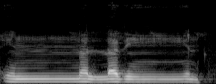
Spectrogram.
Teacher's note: وقفاً میں نون ساکن اور اس سے پہلے یا مدہ تو اس کو زیادہ کھینچ سکتے ہیں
